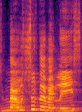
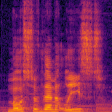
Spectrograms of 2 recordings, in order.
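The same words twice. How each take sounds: First: It is said in a put-on character voice. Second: It is said in the reader's ordinary voice. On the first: The speaker calls it right. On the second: The speaker calls it wrong.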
